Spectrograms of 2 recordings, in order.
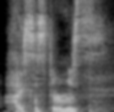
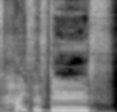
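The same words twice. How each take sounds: First: Slow, higher, drawn-out greeting; James Charles greeting. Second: Much higher, louder, slow sing-song greeting; James Charles greeting. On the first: Vlogger greeting fans, slow and higher. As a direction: stretch out the sisters greeting. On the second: Friend outdoing her greeting fans, much higher. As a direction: push the greeting way up and stretch it. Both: Retold or imitated. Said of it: "James Charles".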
